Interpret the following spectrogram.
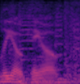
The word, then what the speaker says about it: Lyoko: Winx Club was a show about fairy girls, and Code Lyoko, pronounced Lyokeo, was an oddly messed up kids cartoon.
